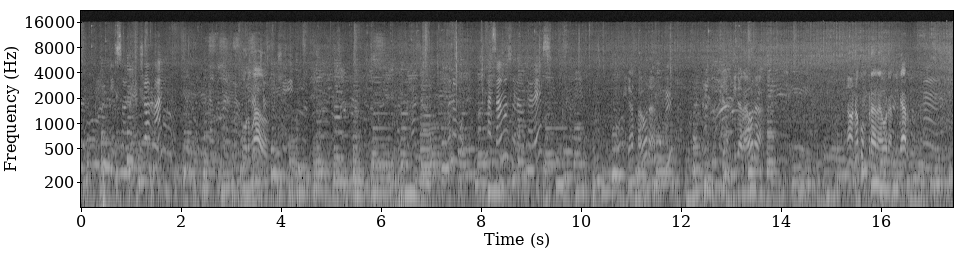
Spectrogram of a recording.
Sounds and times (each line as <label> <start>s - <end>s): guitar player and his soft tunes 0.0s - 17.4s
guitarra 0.0s - 17.4s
